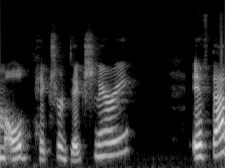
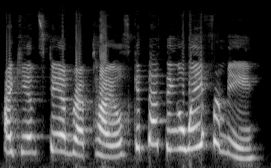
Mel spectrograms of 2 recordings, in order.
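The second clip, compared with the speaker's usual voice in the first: high, loud horrified shriek; panicked high-pitched outburst; 9 semitones higher, 6 dB louder than usual. A narrator's reading. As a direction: shriek in disgust and alarm. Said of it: "Missus Yarby shrieked".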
